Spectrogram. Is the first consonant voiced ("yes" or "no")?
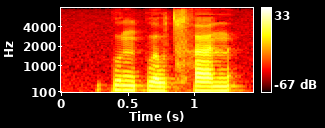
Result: no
